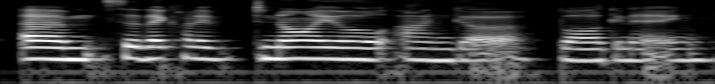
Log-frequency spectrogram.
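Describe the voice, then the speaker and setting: A woman in a London accent speaks at a fairly slow pace with a fairly high pitch and monotone, flat intonation. The recording is very clean, with a silent background. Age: 20s. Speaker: content creator with chronic illness. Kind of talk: interview. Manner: hesitant with fillers.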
